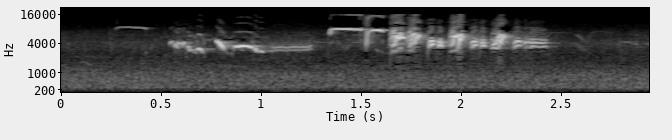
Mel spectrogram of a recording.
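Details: Song of a European robin: a thin high opening whistle, wavering sweet notes, then a fast tumbling twittering run, loud and clear over near silence.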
